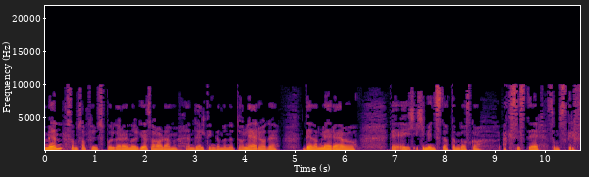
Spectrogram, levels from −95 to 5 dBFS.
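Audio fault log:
Throughout, AAC compression: the speech sounds dull and smeared, with a watery, fizzy texture on sibilants and held vowels, and nothing above 10 kHz. This is likely AAC-LC coding at a low bitrate, which fits roughly 24 kbps. The encoder drops the top band and quantises the remaining spectrum coarsely. On a spectrogram there is a hard ceiling at 10 kHz, with patchy holes and blurred texture below it. The waveform envelope looks largely intact.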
